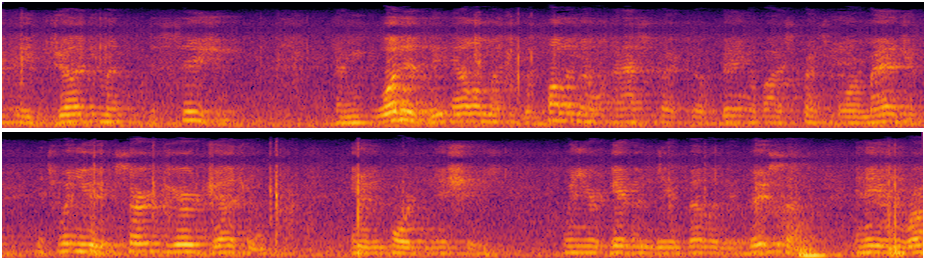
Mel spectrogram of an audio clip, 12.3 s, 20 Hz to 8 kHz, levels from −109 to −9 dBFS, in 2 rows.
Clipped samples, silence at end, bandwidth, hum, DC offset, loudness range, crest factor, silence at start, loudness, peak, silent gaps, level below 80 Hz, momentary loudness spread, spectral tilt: under 0.1%; 0 s; 7 kHz; none; 0.1%; 3 LU; 20 dB; 0 s; -29 LUFS; -8 dBFS; none; -42 dBFS; 12 LU; -7.5 dB/octave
